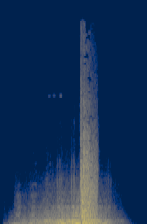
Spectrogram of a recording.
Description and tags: Sliding Door Slam And Rebound
door, runners, sliding-door, request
